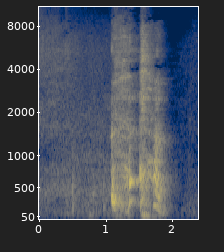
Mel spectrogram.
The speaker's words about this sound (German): Habt ihr nicht alle gesagt, ich huste nicht mehr so viel, wenn ich nicht mehr rauche? Naja, alles Lüge.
